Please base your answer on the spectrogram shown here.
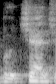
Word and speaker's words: Bucegi: spelled Bucegi, but Bucegi is how they would say it in Romania, and Bucegi, and where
